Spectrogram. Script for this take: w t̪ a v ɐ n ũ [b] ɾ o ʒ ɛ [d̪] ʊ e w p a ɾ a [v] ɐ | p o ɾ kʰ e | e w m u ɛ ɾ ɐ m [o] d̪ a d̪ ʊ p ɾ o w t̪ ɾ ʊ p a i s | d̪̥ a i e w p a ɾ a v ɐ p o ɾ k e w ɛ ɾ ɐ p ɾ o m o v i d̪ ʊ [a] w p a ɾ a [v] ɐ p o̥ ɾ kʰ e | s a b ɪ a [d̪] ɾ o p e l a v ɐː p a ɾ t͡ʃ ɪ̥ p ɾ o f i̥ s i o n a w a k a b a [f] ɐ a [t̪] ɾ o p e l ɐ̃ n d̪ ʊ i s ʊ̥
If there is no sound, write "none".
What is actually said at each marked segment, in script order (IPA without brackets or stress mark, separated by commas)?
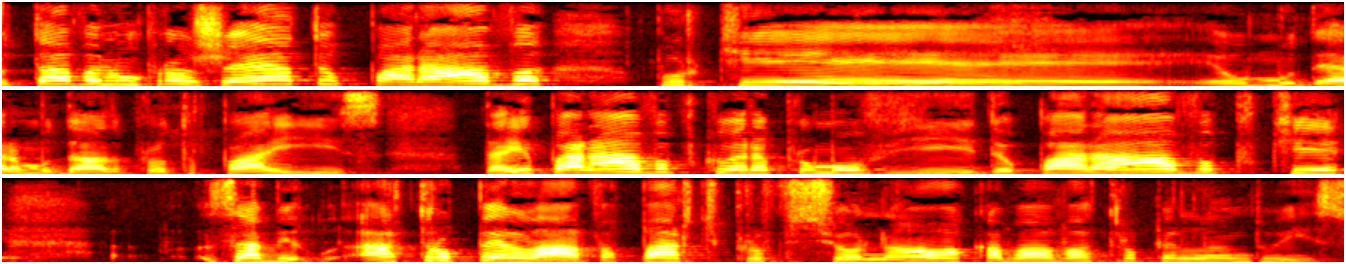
p, t̪, v, u, e, v, t̪, v, t̪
